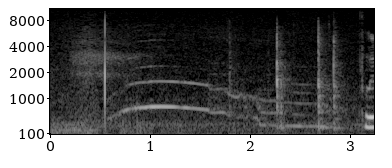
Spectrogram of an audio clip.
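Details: Domestic cat growling in disdain at a new kitten in the family home; a single long, steady moaning yowl that dips at its end, with brief clicks and faint human speech.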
